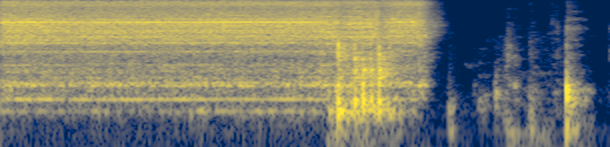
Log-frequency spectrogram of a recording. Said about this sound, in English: So, right. We're just going to drill a hole here.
